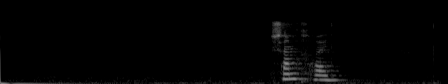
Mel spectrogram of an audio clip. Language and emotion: Russian, neutral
